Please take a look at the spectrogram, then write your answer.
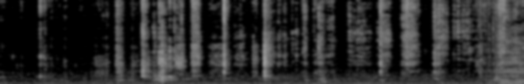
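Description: Scissors snip around a paper grunge label in a quiet craft setting, a run of close, crisp cutting strokes with soft rustling, some louder snips standing out, with no talking.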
